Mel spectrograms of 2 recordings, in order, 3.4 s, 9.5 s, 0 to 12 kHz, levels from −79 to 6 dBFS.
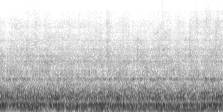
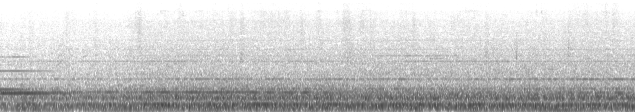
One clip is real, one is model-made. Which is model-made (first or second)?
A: first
